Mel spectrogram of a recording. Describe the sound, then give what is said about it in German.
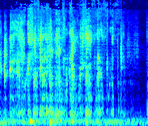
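Rough, raspy scratching rubs on in quick irregular strokes, dense and gritty with a hissy edge, steady in loudness before thinning out at the very end. No voices. “Plötzlich ist das Kratzen deutlich lauter.”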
